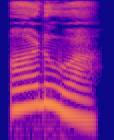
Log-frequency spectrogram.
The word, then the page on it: ಆಡುವ: āḍuva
